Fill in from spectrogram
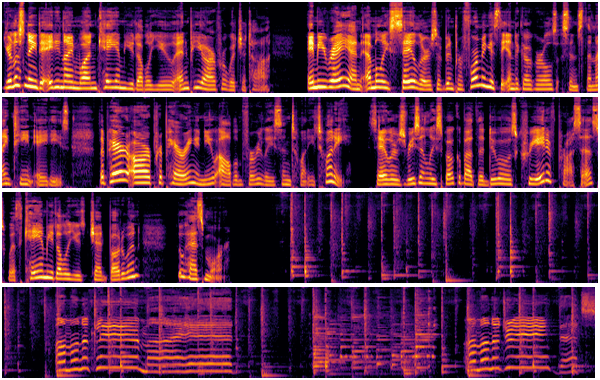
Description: (captured from a webcast)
